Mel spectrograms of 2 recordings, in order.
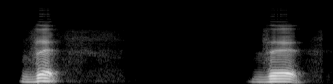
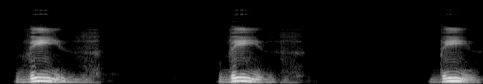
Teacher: The first one is pronounced with the S sound as this, this. And the next, the plural form is pronounced with the Z sound. Z. These, these, these.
